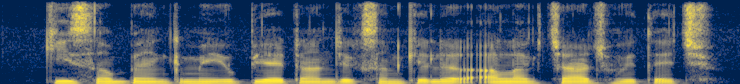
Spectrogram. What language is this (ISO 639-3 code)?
mai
